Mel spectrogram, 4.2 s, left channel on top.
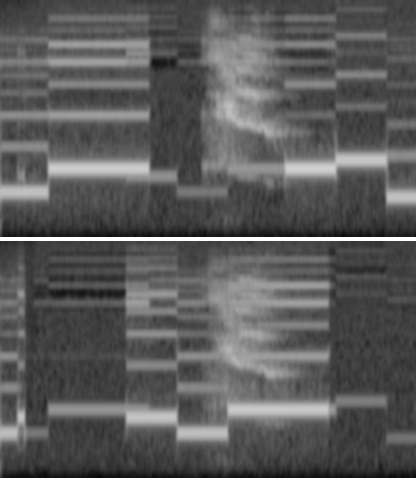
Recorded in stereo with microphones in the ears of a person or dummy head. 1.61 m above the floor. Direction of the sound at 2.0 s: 20° left (ahead or behind).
